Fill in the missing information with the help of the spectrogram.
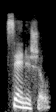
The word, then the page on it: seneschal: Indian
